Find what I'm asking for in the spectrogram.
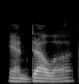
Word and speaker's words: Andela: And I was blown away when I met Jeremy Johnson from Andela. That's pronounced A-N-D-E-L-A, Andela, like Mandela, as in Nelson.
